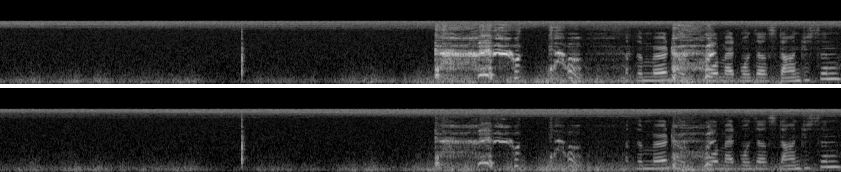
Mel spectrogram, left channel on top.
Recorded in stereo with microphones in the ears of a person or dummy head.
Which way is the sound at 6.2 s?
35° left (ahead or behind).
